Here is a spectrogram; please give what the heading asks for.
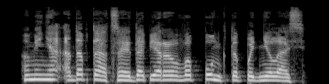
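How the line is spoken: Delighted squeal. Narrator (Russian): От восторга визжала Таис

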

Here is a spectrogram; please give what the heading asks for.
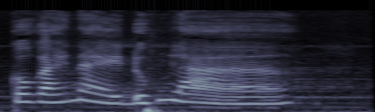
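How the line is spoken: Surprised, wry smile. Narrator (Vietnamese): Giang Mặc Viễn hơi ngạc nhiên, sau hồi lâu bất đắc dĩ mỉm cười

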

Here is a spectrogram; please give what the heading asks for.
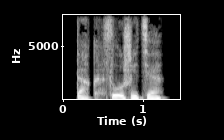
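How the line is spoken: Very nervous whisper. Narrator (Russian): сильно волнуясь, прошептал Дзани

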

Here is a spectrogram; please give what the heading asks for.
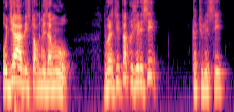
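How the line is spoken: Exclaiming. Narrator (French): Jacques s'écria

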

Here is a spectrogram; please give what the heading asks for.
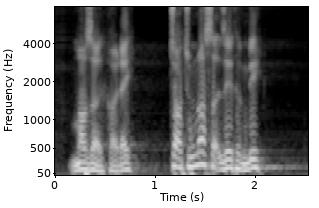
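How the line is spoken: Man shouting. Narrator (Vietnamese): Ông hét lên

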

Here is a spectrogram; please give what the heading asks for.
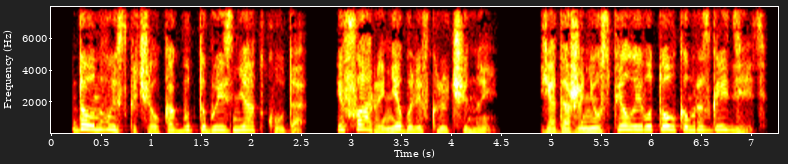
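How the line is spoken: Plain. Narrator (Russian): сказала Олимпиада Михайловна

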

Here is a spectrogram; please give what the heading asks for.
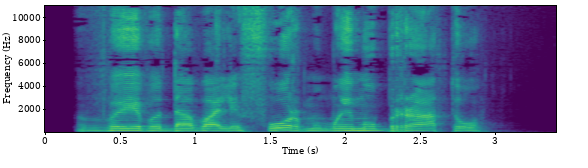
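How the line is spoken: Urgent growl. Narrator (Russian): прорычал Рейн, не желая зря терять драгоценное время

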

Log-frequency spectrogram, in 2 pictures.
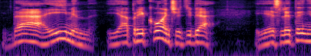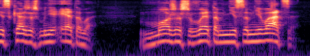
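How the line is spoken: Rasping dead man. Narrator (Russian): Прохрипел мертвец

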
